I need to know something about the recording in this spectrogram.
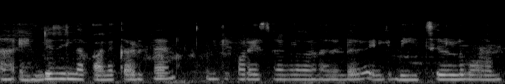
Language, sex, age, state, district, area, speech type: Malayalam, female, 18-30, Kerala, Palakkad, rural, spontaneous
